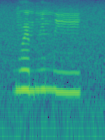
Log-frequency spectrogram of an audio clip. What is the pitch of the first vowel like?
high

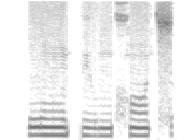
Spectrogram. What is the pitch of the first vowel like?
low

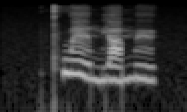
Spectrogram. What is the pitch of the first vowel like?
falling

